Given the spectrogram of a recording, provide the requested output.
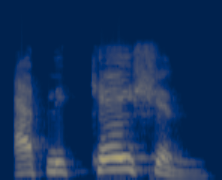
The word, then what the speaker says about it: application: And look at the next example, application. Here also the word end in ION. That's why second syllable from the back is k. That's why that should be stressed.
